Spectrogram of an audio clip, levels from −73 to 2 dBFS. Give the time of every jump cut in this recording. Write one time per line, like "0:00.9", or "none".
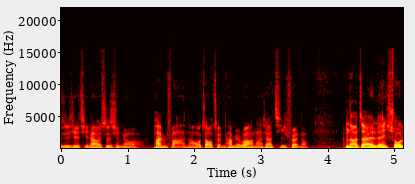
0:04.2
